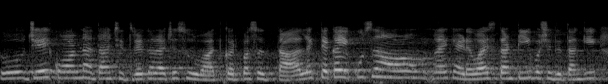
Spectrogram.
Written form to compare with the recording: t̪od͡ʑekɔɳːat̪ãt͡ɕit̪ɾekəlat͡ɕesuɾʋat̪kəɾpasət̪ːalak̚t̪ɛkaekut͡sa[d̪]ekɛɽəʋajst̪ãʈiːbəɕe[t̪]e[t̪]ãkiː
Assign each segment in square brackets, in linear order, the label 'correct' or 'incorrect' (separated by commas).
incorrect, incorrect, correct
